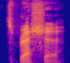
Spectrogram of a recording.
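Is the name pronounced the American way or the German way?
German. The name is said with a German pronunciation. "it's clearly stylized to look German, so"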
